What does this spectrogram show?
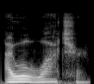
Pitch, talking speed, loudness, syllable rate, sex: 110 Hz, 255 wpm, -15 LUFS, 4.8 syllables/s, male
